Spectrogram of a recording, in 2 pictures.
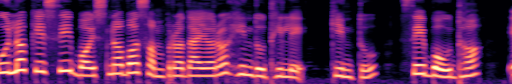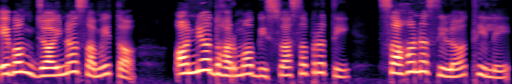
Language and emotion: Odia, neutral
